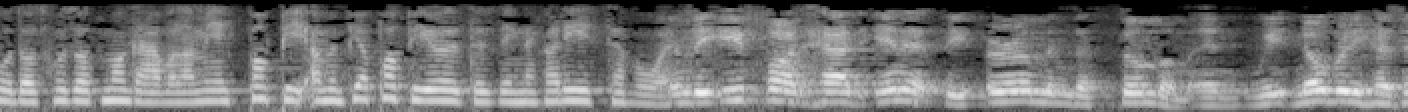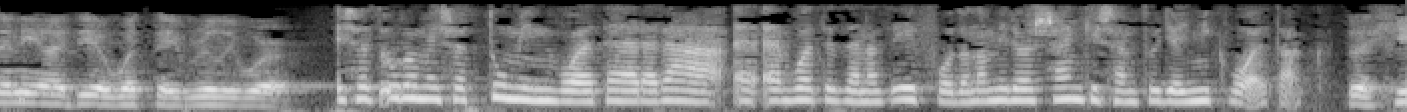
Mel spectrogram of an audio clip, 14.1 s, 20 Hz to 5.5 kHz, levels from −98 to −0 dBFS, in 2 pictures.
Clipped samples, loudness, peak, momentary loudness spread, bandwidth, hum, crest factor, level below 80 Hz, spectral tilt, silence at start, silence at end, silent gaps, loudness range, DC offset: under 0.1%; -19 LUFS; -4 dBFS; 6 LU; 5 kHz; none; 16 dB; -52 dBFS; -9 dB/octave; 0 s; 0 s; none; 2 LU; under 0.1%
